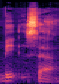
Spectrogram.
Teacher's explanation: با حمزہ زیر بھی، جھٹکے سے پڑھیں گے. سین زبر سا، بئسا.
